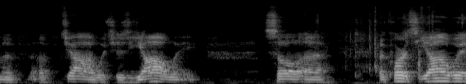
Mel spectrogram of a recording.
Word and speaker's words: Yahweh: to thus pronounce most degree it would be pronounced Yahweh so why and the things go backwards in Hebrew so y-h-w-hate pronounced Yahweh Yohe is the tetragram and the uh tetragrammaton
